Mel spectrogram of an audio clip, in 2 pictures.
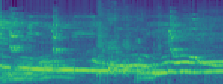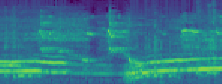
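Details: Dachshund Nana howls indoors while watching Puppy TV beside a second dachshund, Trygg: long, wavering, tonal howls sliding slightly up and down, broken by a short dip near the end before the howling rises again.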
